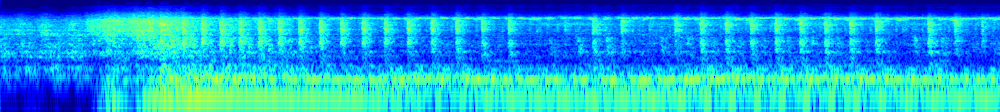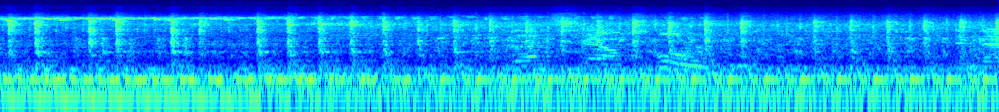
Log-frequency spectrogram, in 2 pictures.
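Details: Chevy Blazer: cranks and catches, then runs with an uneven, lumpy beat and a ragged idle that never settles; clearly running rough, judged horrible.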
